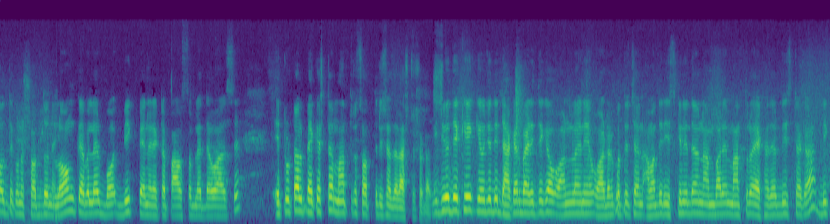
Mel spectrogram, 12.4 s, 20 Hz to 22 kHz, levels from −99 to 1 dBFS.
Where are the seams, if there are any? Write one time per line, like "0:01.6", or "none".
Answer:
0:00.8
0:06.5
